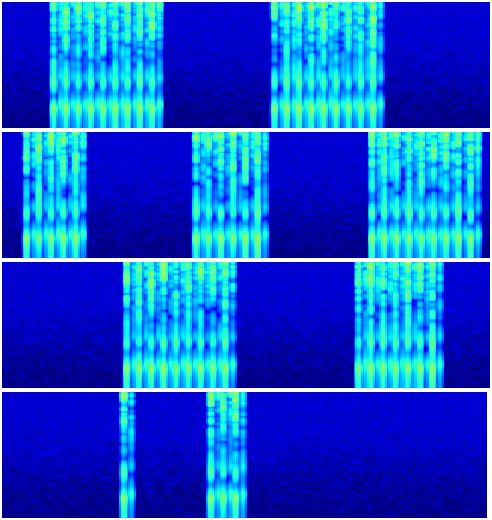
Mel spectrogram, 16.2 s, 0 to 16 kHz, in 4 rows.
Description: Pulse dialling, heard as clicks on a phone line, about 10 pulses a second. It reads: 9 9 5 6 9 9 7 1 3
